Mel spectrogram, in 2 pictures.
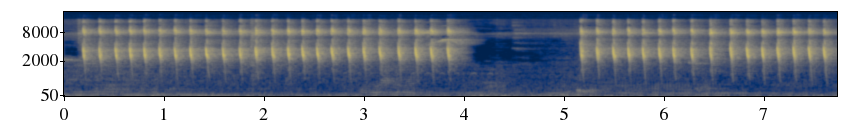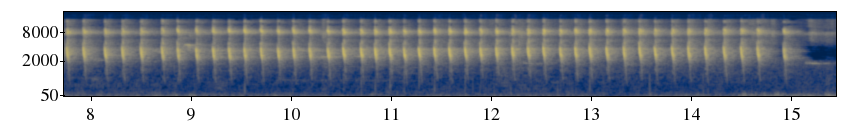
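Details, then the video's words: Spiderhunter singing energetically, a long string of quick, sharp, high-pitched chattering notes about three per second, broken by a single one-second pause before resuming just as fast. "burung pijantung gunung gacor"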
